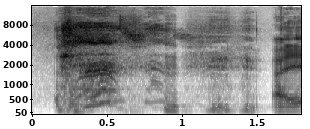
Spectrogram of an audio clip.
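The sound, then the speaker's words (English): A voice mimics a fake cough under the breath, a few short muffled cough-like bursts that are voiced and mixed with breathy sound, fairly loud. “And I did like that sort of like cough, cough. And then I said COVID. And I was like, no. I was doing that cough under your breath,”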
